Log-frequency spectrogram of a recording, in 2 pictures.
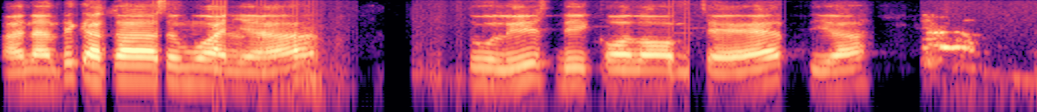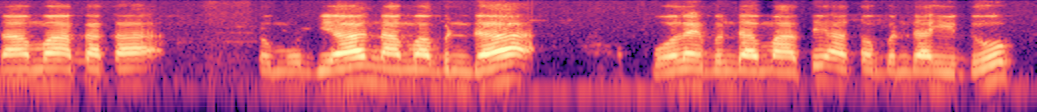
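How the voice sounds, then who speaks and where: A man facilitating an online workshop over a video call, his audio choppy and glitching as it breaks up, giving slow, repeated instructions. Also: fairly high pitch, steady tone, highs cut off. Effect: choppy, glitching connection audio.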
